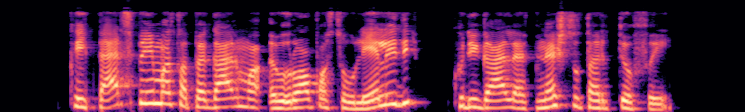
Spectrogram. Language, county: Lithuanian, Klaipėda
